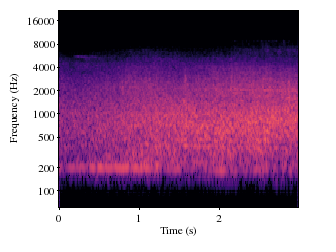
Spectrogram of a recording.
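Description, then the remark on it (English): A bus drives past with a steady, broad engine roar and a low droning hum underneath, holding fairly constant in loudness throughout, with no talking. “And that was my bus that just drove past.”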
